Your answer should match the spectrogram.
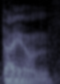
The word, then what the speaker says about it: Dion: is beautiful love that FYI pronounced diione phonetically thank you very much Dion I appreciate it thank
